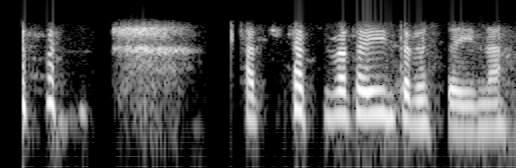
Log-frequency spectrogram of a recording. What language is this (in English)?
Bodo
